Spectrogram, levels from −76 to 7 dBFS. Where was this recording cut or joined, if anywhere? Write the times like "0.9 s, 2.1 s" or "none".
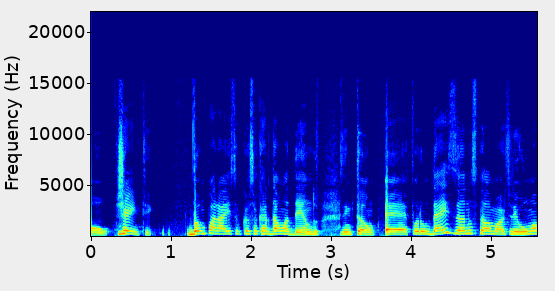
3.1 s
